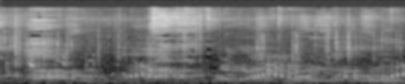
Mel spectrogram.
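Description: White release doves cooing softly, a few low wavering coos, over quiet murmured talk.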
